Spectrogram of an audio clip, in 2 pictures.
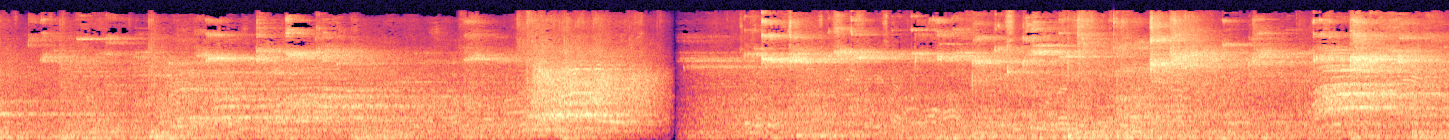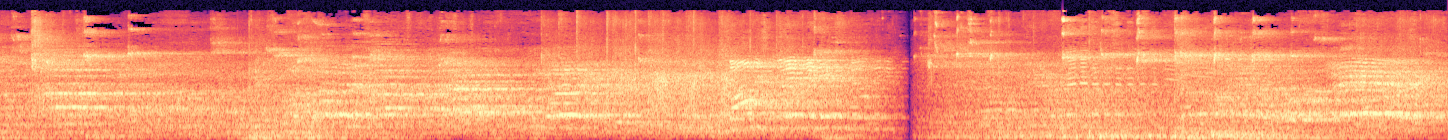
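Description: Basketball game sound on a hardwood court: the ball bouncing as it is dribbled, with players calling out, echoing in a large sports hall. The sound breaks off briefly twice.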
